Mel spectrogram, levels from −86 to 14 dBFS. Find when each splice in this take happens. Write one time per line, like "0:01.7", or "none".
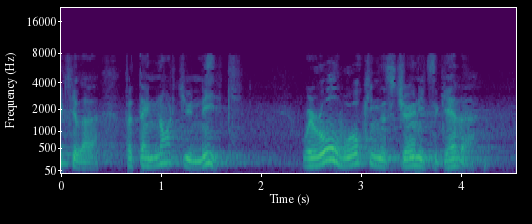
none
